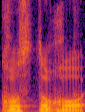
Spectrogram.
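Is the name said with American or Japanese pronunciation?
Japanese. It is said with Japanese katakana-style pronunciation. The speaker calls it wrong. "Not Costco"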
